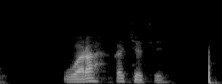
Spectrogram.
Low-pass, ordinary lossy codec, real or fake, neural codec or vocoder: 7.2 kHz; MP3, 32 kbps; real; none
